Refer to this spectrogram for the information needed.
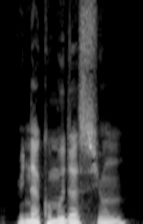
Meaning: accommodation
- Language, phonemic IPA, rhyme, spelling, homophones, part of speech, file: French, /a.kɔ.mɔ.da.sjɔ̃/, -ɔ̃, accommodation, accommodations, noun, Fr-accommodation.ogg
